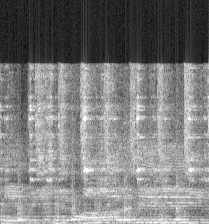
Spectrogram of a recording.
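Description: Live devotional music: harmonium melody held over a steady beat on a dholak (barrel hand drum).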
